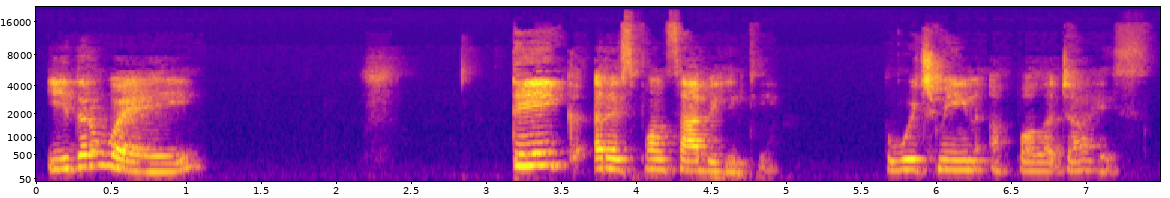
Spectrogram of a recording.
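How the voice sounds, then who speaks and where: Bulgarian-accented woman, echoey home office. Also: medium pitch. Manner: earnest, emphatic, gestures with hands, stresses numbered points. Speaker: interpreter giving business advice. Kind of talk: webcam advice talk. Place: home office with certificates on wall. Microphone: webcam at desk. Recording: echoey room.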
